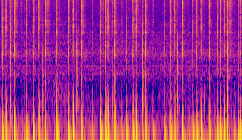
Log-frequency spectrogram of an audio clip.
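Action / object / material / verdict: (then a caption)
tap / crushed plastic water bottle / plastic / none. Fingertips tap rapidly on an empty, crushed, hollow clear plastic water bottle held in both hands close to the microphone. The result is a quick, uneven run of dull, low thuds, each with a short crisp click that dies away almost at once.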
